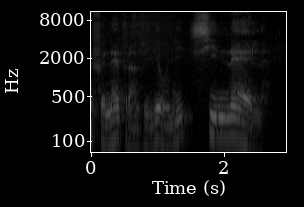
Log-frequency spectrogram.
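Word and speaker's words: sineel: Les fenêtres en vidéo, on dit sinelle. Sinelle. S-I-N-E-E-L. Sinelle. La prononciation, c'est très important.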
